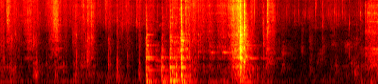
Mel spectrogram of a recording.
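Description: Metal knocking and scraping as a long metal chimney pipe is set upright onto a homemade Stirling engine, with a burst of clatter about three seconds in and a sharp, ringing metal clank just before five seconds.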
